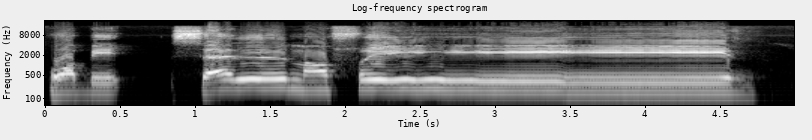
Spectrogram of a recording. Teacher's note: وقف کی صورت میں رو ساکن پڑھا جائے گا, باریک بھی پڑھا جائے گا, یا ساکن کی وجہ سے باریک پڑھا جائے گا · یا مدہ ہے ایک الف کے برابر کھینچ کر پڑھیں گے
